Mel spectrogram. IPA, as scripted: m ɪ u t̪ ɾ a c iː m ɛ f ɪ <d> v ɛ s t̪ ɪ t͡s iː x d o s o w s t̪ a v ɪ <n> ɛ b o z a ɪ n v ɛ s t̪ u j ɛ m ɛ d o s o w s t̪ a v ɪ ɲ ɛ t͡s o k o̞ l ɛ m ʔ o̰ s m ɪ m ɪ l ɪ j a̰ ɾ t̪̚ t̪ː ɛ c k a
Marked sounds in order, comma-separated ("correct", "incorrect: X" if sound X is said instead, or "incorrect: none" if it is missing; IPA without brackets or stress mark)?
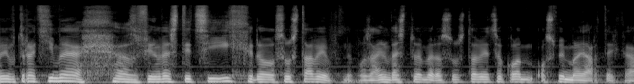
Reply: incorrect: n, correct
